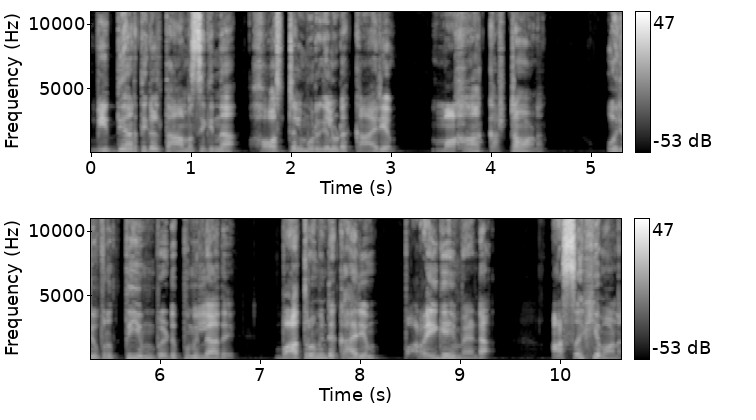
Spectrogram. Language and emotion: Malayalam, disgusted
